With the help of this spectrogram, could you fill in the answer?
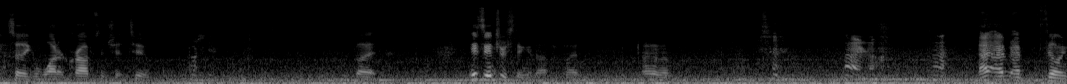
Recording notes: recorded a bunch of these in the truck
